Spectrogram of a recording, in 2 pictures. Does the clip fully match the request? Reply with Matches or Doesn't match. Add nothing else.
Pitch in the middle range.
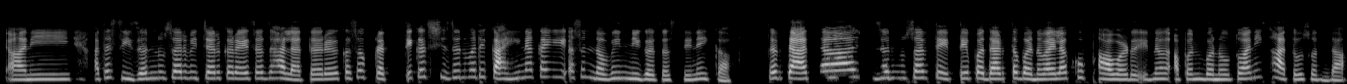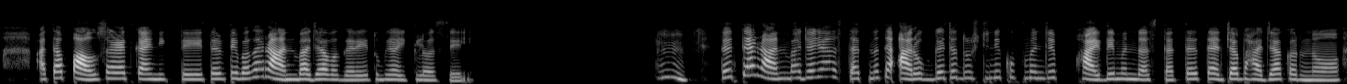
Doesn't match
